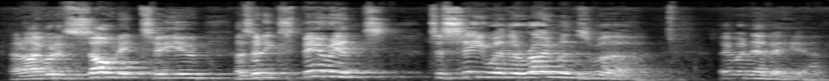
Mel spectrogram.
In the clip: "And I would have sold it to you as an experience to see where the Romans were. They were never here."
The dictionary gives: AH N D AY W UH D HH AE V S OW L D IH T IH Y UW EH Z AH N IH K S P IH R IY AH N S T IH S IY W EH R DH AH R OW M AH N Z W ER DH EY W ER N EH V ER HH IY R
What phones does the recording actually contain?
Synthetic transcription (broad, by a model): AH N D AY W UH D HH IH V S OW L D IH T IH Y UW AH Z AH N IH K S P IH R IY AH N S T IH S IY W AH R DH AH R OW M AH N Z W ER DH EY W ER N EH V ER HH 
